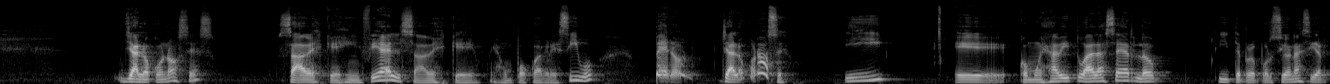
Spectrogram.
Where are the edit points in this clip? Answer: 8.3 s

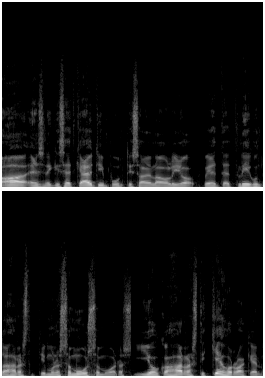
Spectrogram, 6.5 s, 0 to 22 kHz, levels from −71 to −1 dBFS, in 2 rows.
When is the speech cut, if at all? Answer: 2.5 s, 4.9 s

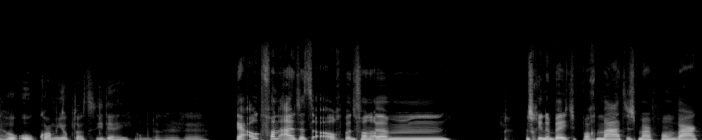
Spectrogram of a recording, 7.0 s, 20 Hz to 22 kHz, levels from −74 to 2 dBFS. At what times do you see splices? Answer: 3.8 s

